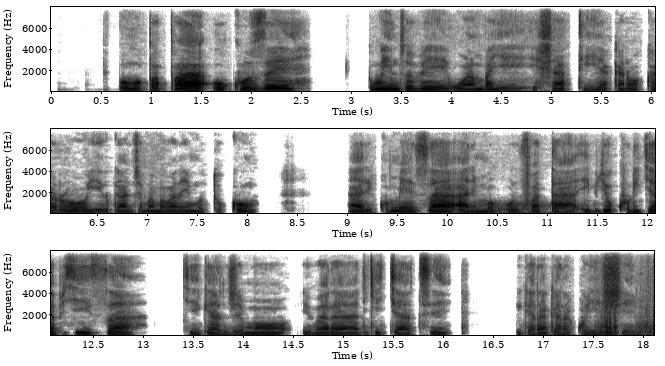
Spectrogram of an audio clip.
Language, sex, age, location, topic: Kinyarwanda, female, 36-49, Kigali, health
